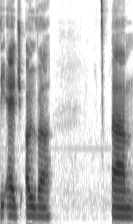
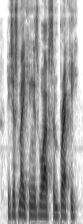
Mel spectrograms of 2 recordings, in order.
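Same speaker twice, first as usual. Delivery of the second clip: normal talking voice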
